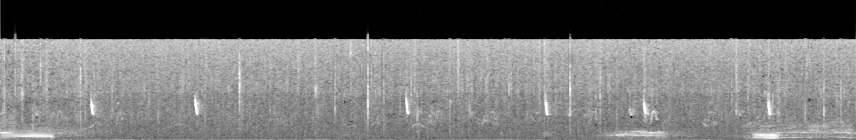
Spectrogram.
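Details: Bull lowing in short harmonic moos, one at the start and two more near the end, with quiet stretches between them filled by a low rumble and brief high chirps from small birds.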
